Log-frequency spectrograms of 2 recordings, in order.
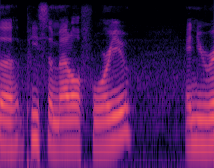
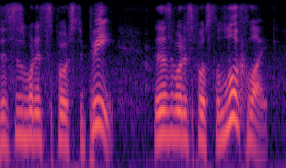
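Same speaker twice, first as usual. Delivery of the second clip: mock fed-up, frustrated, exasperated insistent tone; 3 semitones higher than usual. Narrating a character struggling to forge a hammer in a dream: frustrated. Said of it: "And you're frustrated".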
